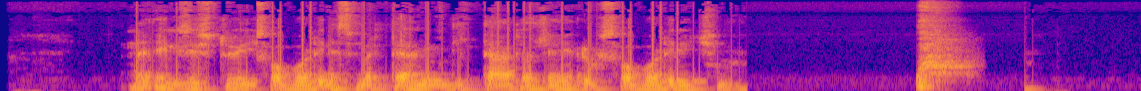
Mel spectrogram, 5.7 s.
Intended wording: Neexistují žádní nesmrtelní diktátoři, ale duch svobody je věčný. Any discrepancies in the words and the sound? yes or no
yes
